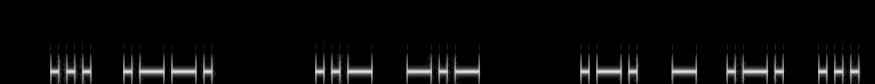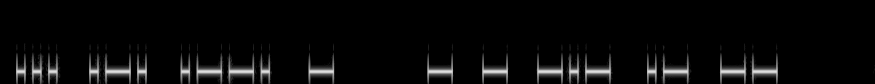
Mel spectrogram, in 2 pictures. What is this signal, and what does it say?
Morse code, heard as a keyed tone, about 15 wpm, spaced as for 13 wpm, 600 Hz. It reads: SP UK RTRSSRPT TTKAM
